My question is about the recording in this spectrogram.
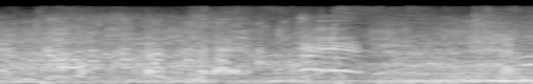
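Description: A towing vehicle's engine running steadily, with voices shouting over it.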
